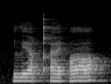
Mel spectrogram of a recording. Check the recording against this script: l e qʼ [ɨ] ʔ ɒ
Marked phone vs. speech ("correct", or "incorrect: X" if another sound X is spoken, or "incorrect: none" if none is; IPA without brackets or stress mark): incorrect: e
